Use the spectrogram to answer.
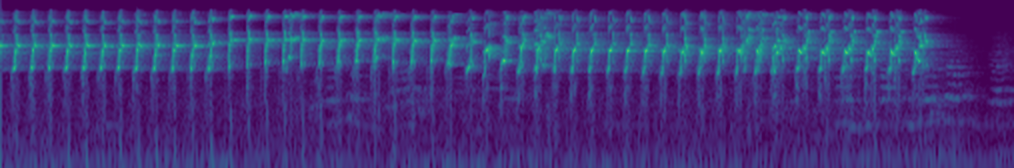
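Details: Long ngekek chatter of a lovebird, meant to prompt slow-singing birds to respond: a rapid, even string of shrill rasping notes lasting nearly six seconds before stopping abruptly, high-pitched throughout.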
